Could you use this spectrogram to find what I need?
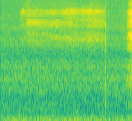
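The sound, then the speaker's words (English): Someone hits a dab, inhaling concentrate vapour as a faint, steady hiss that runs for a couple of seconds and ends in a brief, sharper burst. “Excuse me while I hit my dab.”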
